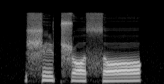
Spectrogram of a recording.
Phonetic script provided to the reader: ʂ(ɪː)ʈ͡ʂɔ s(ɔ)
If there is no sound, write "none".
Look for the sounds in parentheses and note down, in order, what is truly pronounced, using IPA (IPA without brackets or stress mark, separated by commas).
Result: ɪ, ɔ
